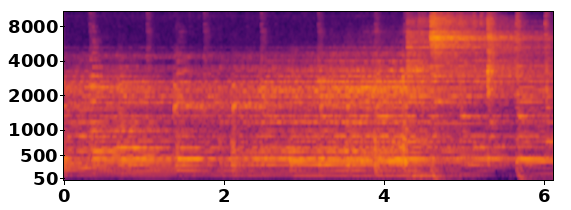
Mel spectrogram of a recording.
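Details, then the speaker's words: Pair of 1990s Mission 752 Freedom floor-standing speakers before repair: organ music sounds dull and muffled with almost nothing in the top end; owner hopes replacing capacitors will fix it. "yeah it sounds like i'm under water like the mission speakers they sound like you're listening to them under water um that's not good"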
